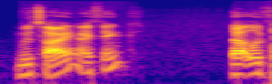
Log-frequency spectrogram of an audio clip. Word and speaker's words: Muay Thai: I'm most interested in is it called pronounced Muay Thai? Muay Thai, I think. That looked like the most interesting one to me. Mai Tai?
